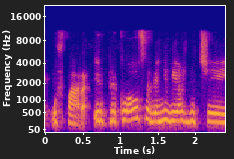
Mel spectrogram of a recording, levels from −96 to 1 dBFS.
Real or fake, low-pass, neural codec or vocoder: real; 10.8 kHz; none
